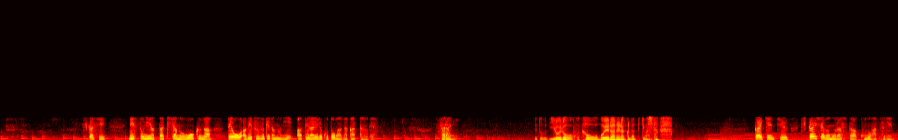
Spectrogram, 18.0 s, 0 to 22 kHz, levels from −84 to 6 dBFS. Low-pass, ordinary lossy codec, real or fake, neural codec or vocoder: 3.6 kHz; none; real; none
